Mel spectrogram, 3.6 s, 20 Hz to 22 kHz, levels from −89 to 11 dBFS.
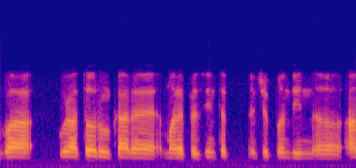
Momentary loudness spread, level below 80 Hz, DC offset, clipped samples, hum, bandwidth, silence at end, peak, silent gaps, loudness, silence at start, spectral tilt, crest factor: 10 LU; -66 dBFS; under 0.1%; under 0.1%; none; 4 kHz; 0 s; -2 dBFS; none; -19 LUFS; 0 s; -5.5 dB/octave; 16 dB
